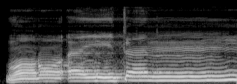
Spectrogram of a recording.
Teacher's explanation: یا ساکن سے پہلے زبر ہے یا لین ہوگی. اس کو نرم آواز کے ساتھ معروف پڑھیں گے اور جلدی ادا کریں گے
